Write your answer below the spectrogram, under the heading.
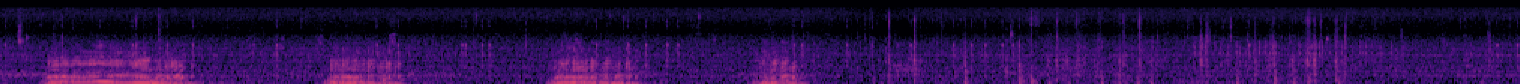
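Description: A male lion's roaring bout tailing off. One long, deep call comes first, then three shorter grunts about two seconds apart, and after that only faint scattered ticks.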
